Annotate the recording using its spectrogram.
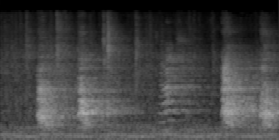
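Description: Bulldog barking a few times in short bursts.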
